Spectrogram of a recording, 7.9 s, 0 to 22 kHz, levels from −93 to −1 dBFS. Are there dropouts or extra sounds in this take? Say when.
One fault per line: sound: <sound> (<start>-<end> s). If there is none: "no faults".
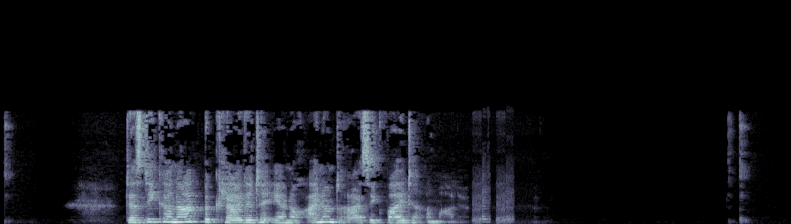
sound: laugh (4.7-5.1 s)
